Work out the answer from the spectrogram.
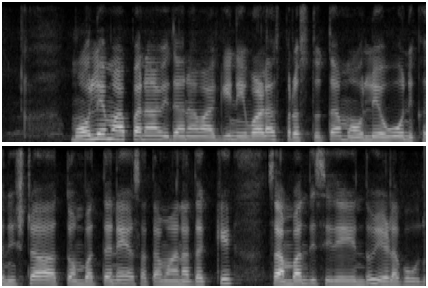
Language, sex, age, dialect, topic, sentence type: Kannada, male, 18-24, Mysore Kannada, banking, statement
